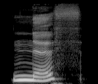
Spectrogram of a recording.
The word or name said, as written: neuf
